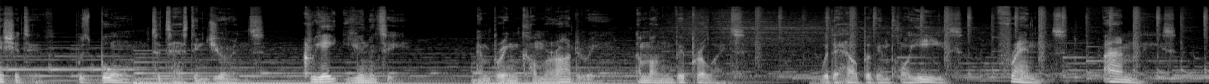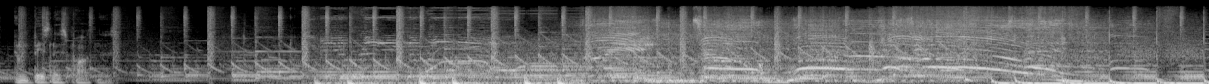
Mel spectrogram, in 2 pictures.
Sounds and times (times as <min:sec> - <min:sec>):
Speech: 0:00.0 - 0:04.1, 0:04.7 - 0:07.5, 0:08.1 - 0:13.3
Music: 0:00.0 - 0:24.1.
